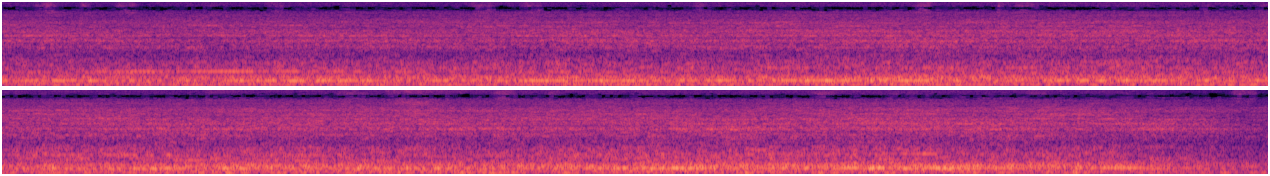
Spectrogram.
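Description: An Avanti West Coast Pendolino passenger train on a diverted Liverpool Lime Street to London Euston run roars through Stoke-on-Trent station without stopping, a steady loud rumble with rail noise and wheel hum sustained throughout, no voices.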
